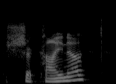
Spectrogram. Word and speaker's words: Shekhinah: The word sakin comes from the same root as the Hebrew word shekhinah, which is often pronounced as Shekinah by English speakers.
